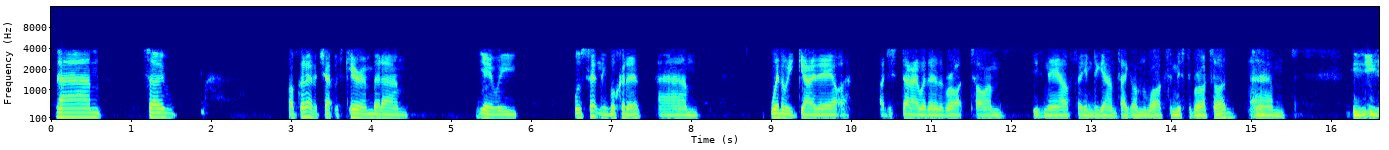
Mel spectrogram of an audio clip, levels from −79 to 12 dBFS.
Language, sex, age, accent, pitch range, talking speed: English, male, 20-39, Australian, 90-100 Hz, 180 wpm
